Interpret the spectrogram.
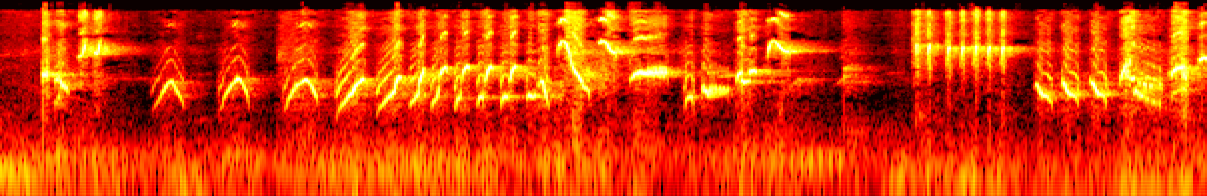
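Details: White-rumped shama daily song played to get shamas singing from morning to evening: repeated downslurred whistles near the start, then rapid rising-falling whistled phrases, sharp high chips and a sustained high whistle, lively and varied.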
